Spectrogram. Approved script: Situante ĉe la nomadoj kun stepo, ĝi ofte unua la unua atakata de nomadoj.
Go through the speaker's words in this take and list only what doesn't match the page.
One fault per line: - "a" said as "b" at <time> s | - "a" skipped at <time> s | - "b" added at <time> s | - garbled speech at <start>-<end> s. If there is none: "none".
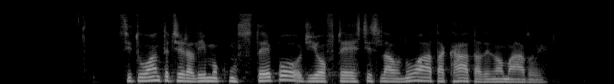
- "nomadoj" said as "limo" at 2.0 s
- "unua" said as "estis" at 3.6 s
